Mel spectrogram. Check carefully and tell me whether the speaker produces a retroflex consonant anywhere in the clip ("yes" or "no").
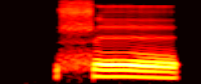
yes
